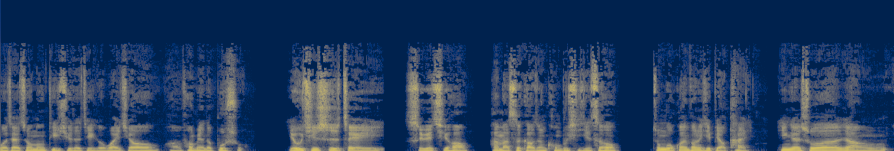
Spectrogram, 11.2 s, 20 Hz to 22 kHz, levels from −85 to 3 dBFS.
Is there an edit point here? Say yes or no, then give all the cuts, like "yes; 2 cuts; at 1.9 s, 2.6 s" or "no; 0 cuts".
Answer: no; 0 cuts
